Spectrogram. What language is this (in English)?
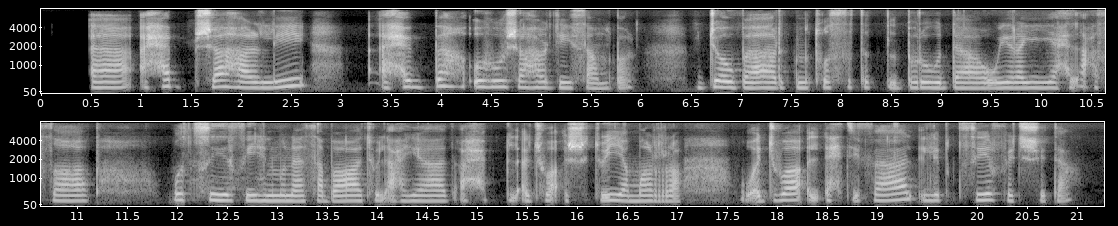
Gulf Arabic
